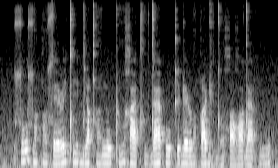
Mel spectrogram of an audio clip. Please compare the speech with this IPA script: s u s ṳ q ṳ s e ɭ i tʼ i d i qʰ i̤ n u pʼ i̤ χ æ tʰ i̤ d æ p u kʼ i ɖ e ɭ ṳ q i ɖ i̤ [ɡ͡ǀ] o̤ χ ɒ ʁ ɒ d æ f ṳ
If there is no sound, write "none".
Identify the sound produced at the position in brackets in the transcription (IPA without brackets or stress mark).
d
